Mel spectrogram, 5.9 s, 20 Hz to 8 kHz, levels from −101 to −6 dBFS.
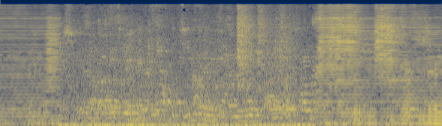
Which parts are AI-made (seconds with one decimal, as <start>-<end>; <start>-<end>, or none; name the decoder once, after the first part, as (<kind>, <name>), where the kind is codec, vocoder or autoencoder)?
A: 0.0-0.8 (vocoder, HiFi-GAN); 4.2-5.9

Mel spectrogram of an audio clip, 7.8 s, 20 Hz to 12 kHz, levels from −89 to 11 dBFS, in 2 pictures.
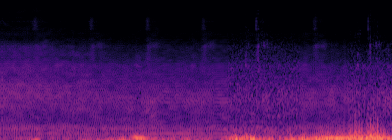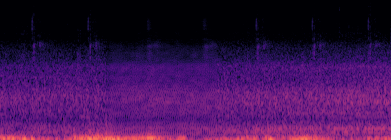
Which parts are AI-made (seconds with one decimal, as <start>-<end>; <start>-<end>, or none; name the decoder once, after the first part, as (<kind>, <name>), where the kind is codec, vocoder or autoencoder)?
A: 0.0-2.3 (vocoder, Vocos); 3.0-3.5; 5.0-6.1

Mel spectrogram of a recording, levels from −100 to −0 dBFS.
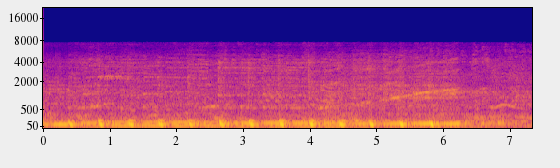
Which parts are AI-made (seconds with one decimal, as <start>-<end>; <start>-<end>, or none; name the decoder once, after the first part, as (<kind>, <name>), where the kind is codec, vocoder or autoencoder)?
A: none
